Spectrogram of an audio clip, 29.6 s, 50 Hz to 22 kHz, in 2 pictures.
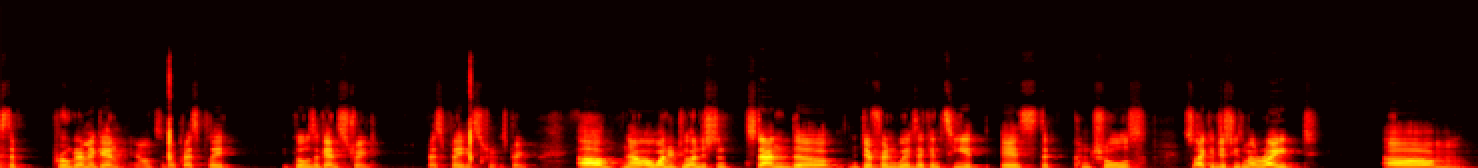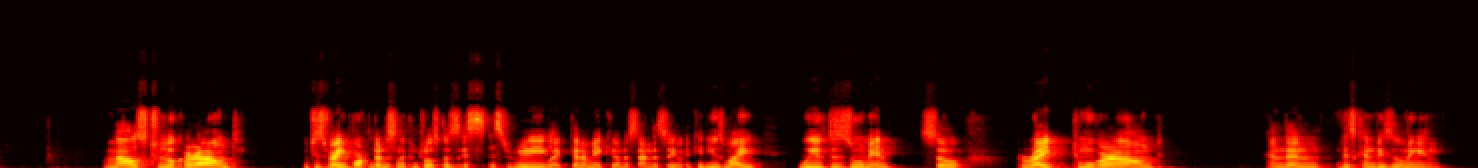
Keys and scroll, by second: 12.4 w, 13.1 w.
